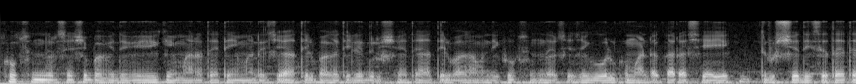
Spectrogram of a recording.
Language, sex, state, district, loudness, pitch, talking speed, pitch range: Marathi, male, Maharashtra, Pune, -16 LUFS, 95 Hz, 210 wpm, 95-100 Hz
